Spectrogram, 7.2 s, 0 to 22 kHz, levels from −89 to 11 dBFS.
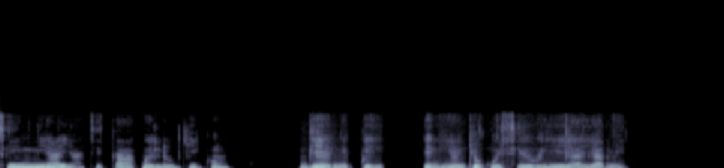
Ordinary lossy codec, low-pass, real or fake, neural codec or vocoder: none; 7.2 kHz; fake; vocoder, 22.05 kHz, 80 mel bands, WaveNeXt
